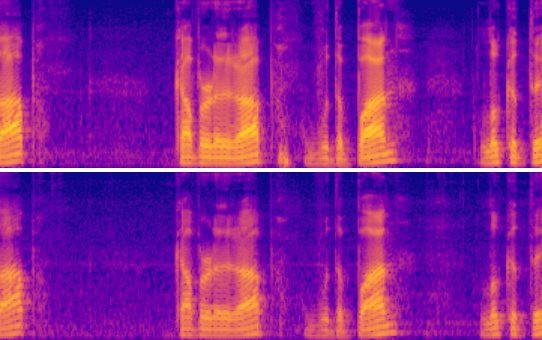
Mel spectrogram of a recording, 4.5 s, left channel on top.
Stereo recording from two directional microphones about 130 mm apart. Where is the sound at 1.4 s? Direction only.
20° left (ahead or behind).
